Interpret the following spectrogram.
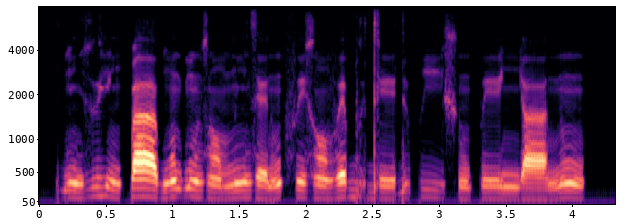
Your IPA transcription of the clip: ɗ ĩ˨ ɣ ɨ˦ j ĩ˨ k͡p aː˦˨ ɡʷ ũ˦ ɓ ũ˧ z ɔ̃˨ m ĩ˧ z ɛ˨ ɾ ũ˦ f e˧ ɣ ɔ̃˨ v ɛ˦ b ɨ˧ d eː˧ ɗ ɨ˦ p iː˦˨ ʃ ũ˨ p eː˧ ɲ aː˨ n ũ˦˨

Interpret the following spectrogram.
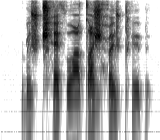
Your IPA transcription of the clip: ɽ ʉ˧˩ ʃ ʈ͡ʂʰ ɛ˥˩ θ w i˧˩ tˤ i˥˧ ʒ ħ ʉ˥˩ ʒ ʈʰ ʉ˥˩ p

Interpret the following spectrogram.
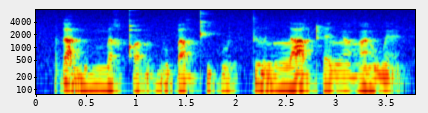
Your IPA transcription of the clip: ɗ a ŋ͡m i mː ɛ χ qʼ u ɓ ɯ ɡ͡b u ɓ a ʁ kʰ i k͡p u tː ɯ lː a ʁ ʈʰ ɛ lː ã ʁ ã ɾ õ w ɛ̃

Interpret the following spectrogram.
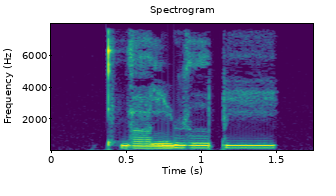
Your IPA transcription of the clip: kʰ w ɑ˨˦ ŋ ɻ ɤ˦ p i˦

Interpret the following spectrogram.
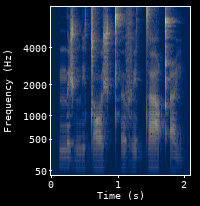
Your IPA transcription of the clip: n̪ ə ʒ n̪ i d ɔ ʒ t̪ʰ ə v e d d̪ a qʼ i

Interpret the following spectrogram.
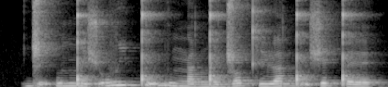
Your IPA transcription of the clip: ɖ͡ʐ ḛ˩ ʔ u˩ ŋ͡ǃ ɪ˩ ʃ o̰˥ v i˥ ɡ͡ǃ ḛ˥ b u˩ ŋ a˩ ŋ͡ǃ ɪ˩ ɖ͡ʐ ɔ˥ kʼ i˩ ɭ a˥ ɡ͡ǃ ḛ˩ ʃ ɛ˥ ǃ ɛ˩

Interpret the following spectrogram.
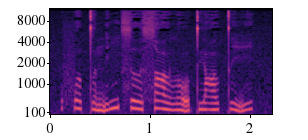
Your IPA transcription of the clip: f ɤ˥˩ t̪ ə̰˨˩ n i˥ ŋ s ɹ̩˥˧ s ɑ˥˩ ʊ̯ l o̰˨˩ ʊ̯ t̪ j ɑ˧˥ ʊ̯ t̪ ḭ˨˩˦

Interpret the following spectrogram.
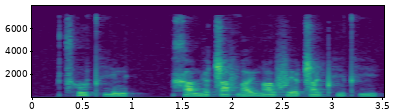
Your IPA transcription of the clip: t͡sʰ ɹ̩˥˨ t̪ʰ ḭ˨˩ n | x ä̰˨˩ n̪ ɥ ɛ˦ ʈ͡ʂ ä˦ f w a̰˨˩ ɪ̯ n̪ ɑ˥˨ ʊ̯ f ḛ˨˩ ɪ̯ ʈ͡ʂ a˥˨ ɪ̯ pʰ i˨˦ t̪ʰ i˥˨

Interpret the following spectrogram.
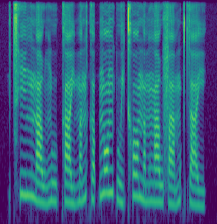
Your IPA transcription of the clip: t͡sʰ iː˧ ŋ n̪ aː˨˩ w ŋ uː˨˩ k aː˨˩ j m ɐ˨˥ n k ɐ˨˥ p̚ ŋ ɔː˥ ŋ p uː˨˩ j kʰ ɔː˥ n̪ ɐ˨˧ m ŋ aː˨ w f aː˨˩ m ʊ˥ k̚ t͡s aː˨˩ j

